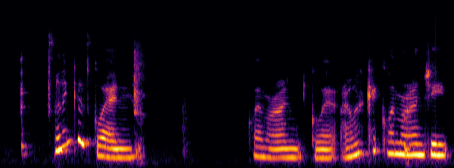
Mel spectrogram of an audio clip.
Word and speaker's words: Glenmorangie: Um I think it was Glen Glenmorangie Glen I was Glenmorangie Glenmorangie I never get to pronounce it right. Morangie. It's Morangie.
